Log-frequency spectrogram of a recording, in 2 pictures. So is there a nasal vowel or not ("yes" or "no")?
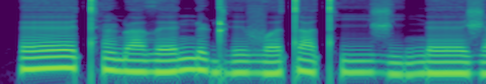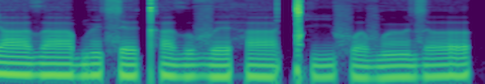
yes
